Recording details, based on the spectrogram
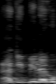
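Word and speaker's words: archipelago: समुद्र में घिरे हुए द्वीपों का एक समूह होता है, वो आर्किपेलागो होता है। इसमें आर भी कई बार साइलेंट करते हैं, आर्किपेलागो बोलते हैं इसको।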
